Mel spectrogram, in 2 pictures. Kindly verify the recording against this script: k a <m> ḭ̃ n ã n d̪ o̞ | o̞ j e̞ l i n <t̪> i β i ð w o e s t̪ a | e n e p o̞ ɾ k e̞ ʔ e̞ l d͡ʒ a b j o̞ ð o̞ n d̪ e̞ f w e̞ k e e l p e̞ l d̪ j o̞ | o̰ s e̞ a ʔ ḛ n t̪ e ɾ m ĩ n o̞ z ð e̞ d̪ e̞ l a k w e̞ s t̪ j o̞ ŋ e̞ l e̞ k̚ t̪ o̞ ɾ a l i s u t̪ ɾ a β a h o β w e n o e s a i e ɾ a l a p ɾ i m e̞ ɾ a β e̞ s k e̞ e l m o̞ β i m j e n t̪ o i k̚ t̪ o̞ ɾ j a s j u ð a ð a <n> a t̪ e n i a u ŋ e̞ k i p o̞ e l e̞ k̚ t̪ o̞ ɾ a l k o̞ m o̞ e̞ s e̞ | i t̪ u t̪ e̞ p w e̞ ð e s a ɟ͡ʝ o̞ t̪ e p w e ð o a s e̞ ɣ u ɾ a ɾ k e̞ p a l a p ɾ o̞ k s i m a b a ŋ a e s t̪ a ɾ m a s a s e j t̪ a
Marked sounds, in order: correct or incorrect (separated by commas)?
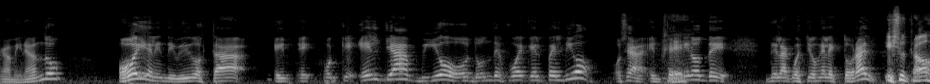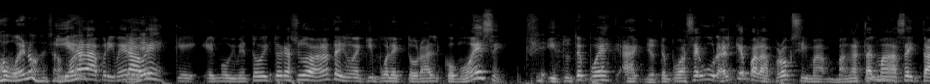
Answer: correct, incorrect, correct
